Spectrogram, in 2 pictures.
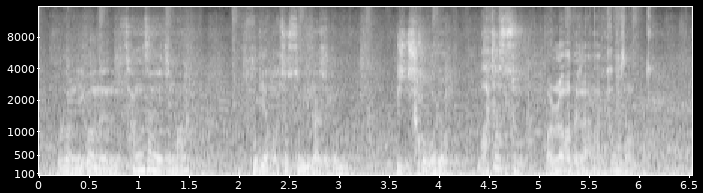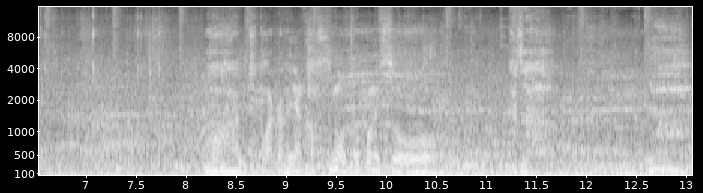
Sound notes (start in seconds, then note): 6.2 heart thump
